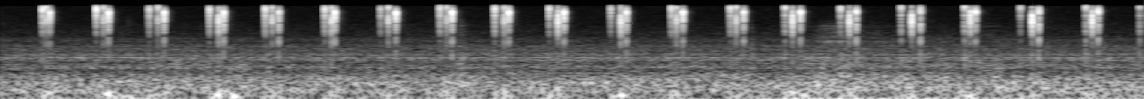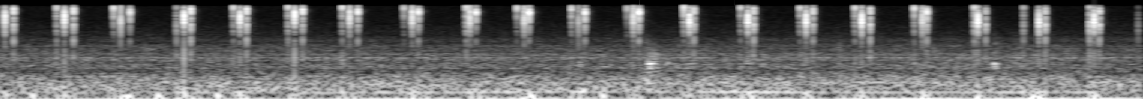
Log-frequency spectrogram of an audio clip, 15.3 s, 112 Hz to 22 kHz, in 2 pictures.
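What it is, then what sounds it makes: Carnelian crystal point tapped with nails. Long acrylic nails tap a solid polished carnelian crystal point held in the fingers, making about 44 short, sharp, bright clicks at a steady, quick pace. Each tap cuts off almost instantly, with no ring, over a faint low hum and soft background noise.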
